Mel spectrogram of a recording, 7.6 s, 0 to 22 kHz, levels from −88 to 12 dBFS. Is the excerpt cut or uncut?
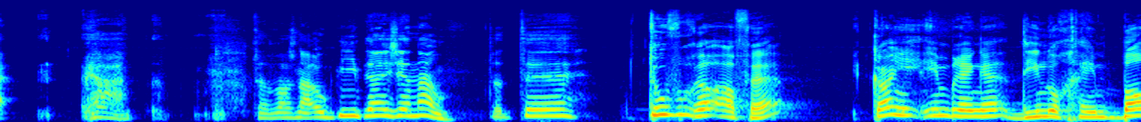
cut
